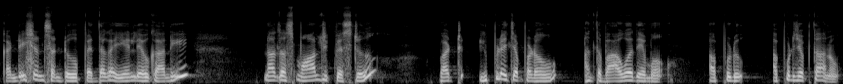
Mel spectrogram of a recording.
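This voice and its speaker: A woman's voice: fairly low pitch, normal speed, pauses often, a little mellow, no echo, natural voice. A woman storyteller voicing a boastful, playful young man who agrees to every condition.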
